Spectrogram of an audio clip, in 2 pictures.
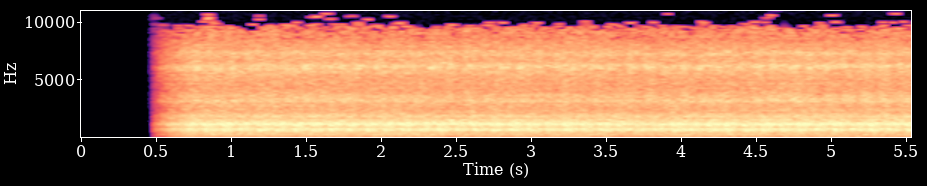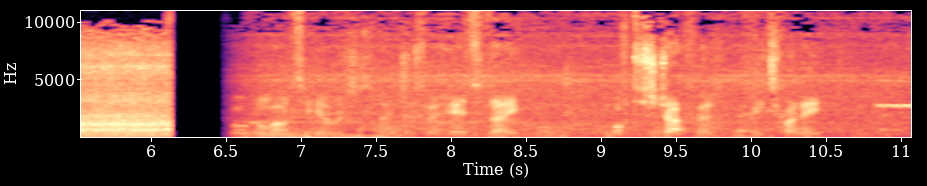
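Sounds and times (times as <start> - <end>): loud steady engine noise: 0.5 - 6.1.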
